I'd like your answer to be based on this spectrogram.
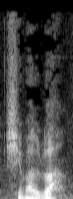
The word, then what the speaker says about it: Xibalba: ¿Cómo se dice? ¿Xibalba o Xibalba? – Xibalba.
